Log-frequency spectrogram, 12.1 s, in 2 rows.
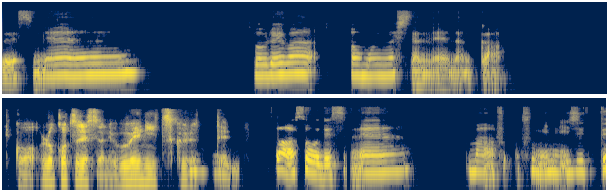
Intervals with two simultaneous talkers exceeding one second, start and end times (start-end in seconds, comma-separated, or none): none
